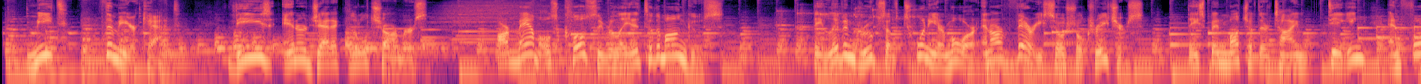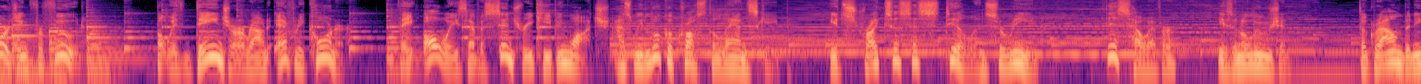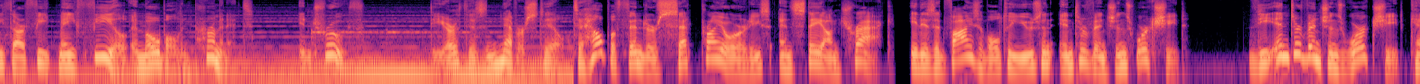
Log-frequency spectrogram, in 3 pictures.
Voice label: NARRATION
